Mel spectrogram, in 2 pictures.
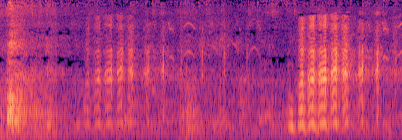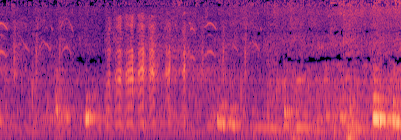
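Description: Child giggling in three short bouts of rapid, breathy pulses, the middle bout loudest, after a brief loud sound at the very start.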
